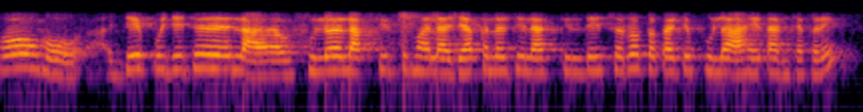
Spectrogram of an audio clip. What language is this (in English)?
Marathi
